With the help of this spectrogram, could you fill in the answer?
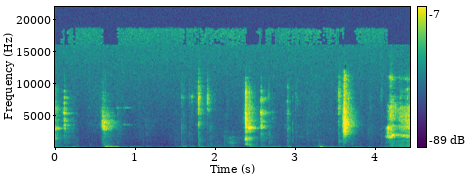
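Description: Rapid typing on a computer keyboard, a quick irregular stream of soft key clicks with a few louder taps, with no one talking.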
